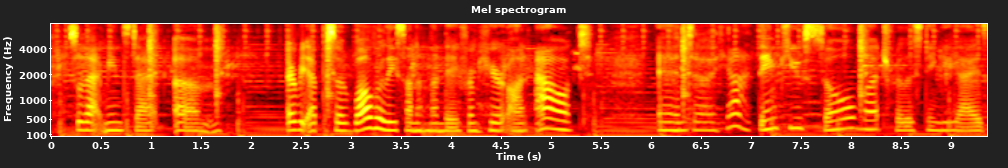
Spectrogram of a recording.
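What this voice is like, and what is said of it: Lisp with reservation accent. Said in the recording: “See what I mean? My lisp and my overbite is annoying as fuck. ... I hope my res accent wasn't too res for you.”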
